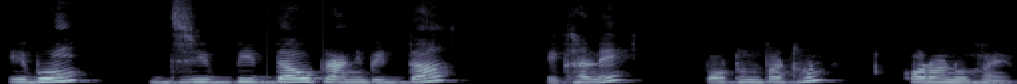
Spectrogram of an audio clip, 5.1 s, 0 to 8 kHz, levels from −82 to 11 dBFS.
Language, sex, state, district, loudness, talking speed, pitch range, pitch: Bengali, female, West Bengal, North 24 Parganas, -27 LUFS, 105 wpm, 225-360 Hz, 250 Hz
